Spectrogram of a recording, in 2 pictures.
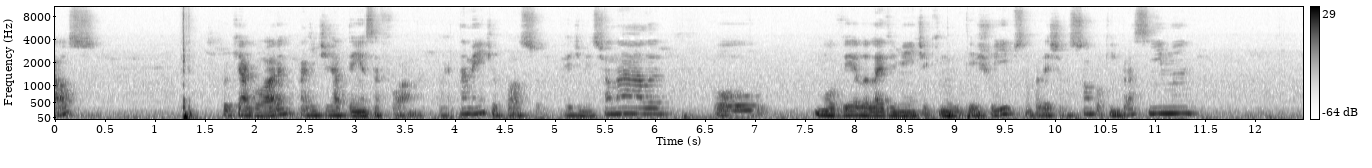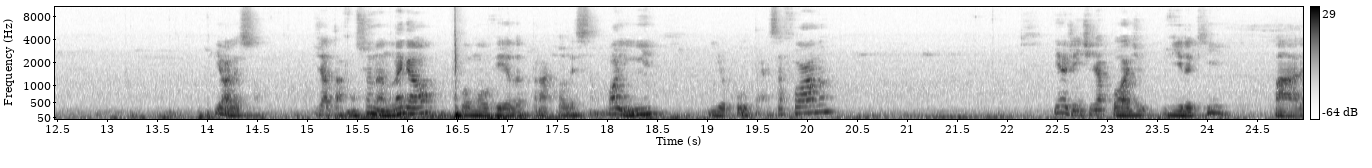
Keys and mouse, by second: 2.2 middle click, 4.0 s, 5.9 middle click, 6.5 ctrl+middle click, 7.2 middle click, 9.0 g, 12.7 middle click, 13.4 ctrl+middle click, 13.6 ctrl+middle click, 14.0 Tab, 15.1 ctrl+middle click, 16.5 m, 19.5 click, 21.3 click, 22.0 ctrl+middle click, 23.0 click.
